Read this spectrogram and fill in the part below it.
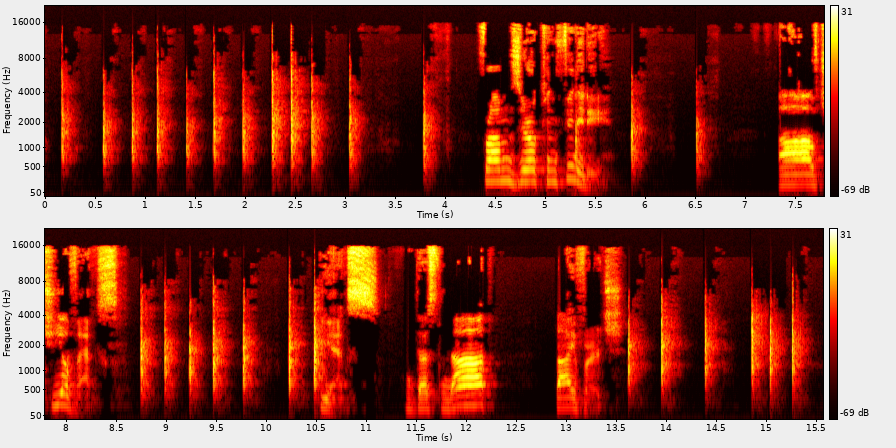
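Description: Chalk taps and scrapes on a blackboard in quick strokes.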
